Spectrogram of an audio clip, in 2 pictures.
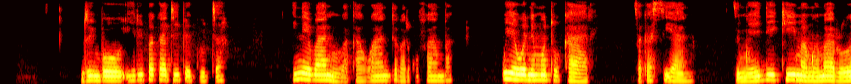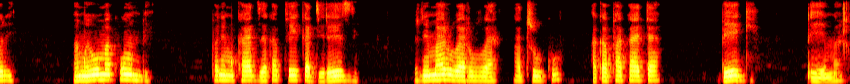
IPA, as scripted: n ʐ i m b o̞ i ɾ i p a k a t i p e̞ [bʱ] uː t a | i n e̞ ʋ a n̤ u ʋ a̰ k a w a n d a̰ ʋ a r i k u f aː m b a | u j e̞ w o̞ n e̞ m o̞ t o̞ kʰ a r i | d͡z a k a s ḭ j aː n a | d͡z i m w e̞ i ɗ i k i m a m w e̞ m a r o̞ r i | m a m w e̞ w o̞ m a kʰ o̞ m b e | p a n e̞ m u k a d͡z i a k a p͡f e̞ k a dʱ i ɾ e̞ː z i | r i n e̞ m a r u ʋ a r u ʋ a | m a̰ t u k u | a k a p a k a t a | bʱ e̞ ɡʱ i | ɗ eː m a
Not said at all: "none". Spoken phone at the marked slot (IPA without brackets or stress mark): ɡʱ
